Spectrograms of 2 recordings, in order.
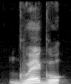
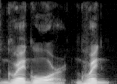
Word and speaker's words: Gregor: And Gregor, they pronounce this Gregor. Gregor. He's gone an inning, and he has struck out 1 to this point.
